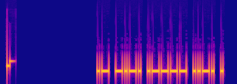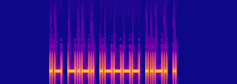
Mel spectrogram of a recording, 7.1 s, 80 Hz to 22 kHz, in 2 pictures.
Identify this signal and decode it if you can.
Morse code, heard as a keyed tone, about 34 wpm, 700 Hz. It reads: AC1FE AC1FE
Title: Call Signs Repeated 3x - 35wpm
